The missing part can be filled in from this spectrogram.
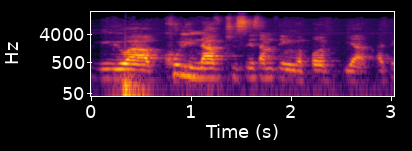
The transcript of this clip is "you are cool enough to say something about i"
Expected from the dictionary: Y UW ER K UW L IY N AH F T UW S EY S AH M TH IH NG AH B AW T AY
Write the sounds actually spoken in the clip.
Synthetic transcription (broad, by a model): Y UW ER K UW L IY N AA F T UW S EY S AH M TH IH NG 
